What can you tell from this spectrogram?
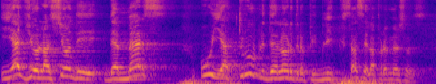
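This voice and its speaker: Answering questions on a political panel, a Congolese-accented man lectures emphatically and throws out rhetorical questions. He has a high voice with lively intonation and speaks at normal speed, in a hall-like space with long, echoing reverb.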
